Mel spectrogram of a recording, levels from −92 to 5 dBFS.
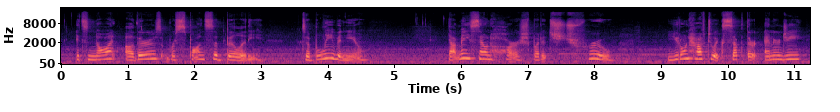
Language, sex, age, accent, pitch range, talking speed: English, female, 20-39, American, 215-270 Hz, 115 wpm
